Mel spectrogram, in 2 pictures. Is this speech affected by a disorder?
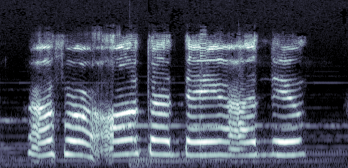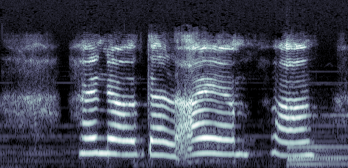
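Yes: ALS; diagnosed at about age 33, quickly progressed to walking with cane, recumbent three-wheel trike pedaled with feet; over 8 years since diagnosis.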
